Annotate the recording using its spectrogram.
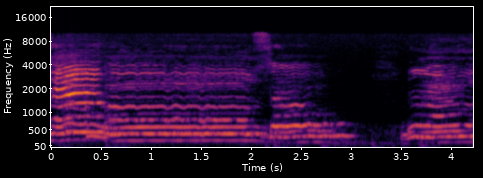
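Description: Unaccompanied singing voice holding long, wavering notes with no clear words, breaking off briefly about three seconds in.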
